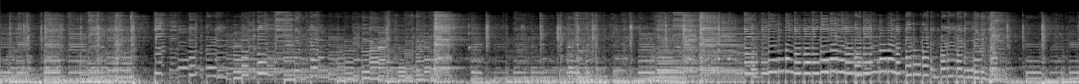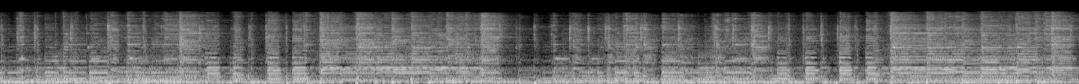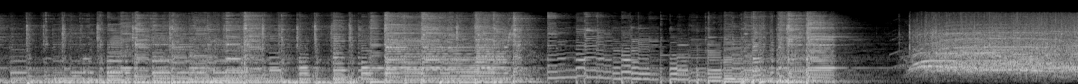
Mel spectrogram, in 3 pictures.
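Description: Solo acoustic guitar played fingerstyle at a live concert, a full, busy texture with a steady bass line under the melody, thinning out and closing off at the very end.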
